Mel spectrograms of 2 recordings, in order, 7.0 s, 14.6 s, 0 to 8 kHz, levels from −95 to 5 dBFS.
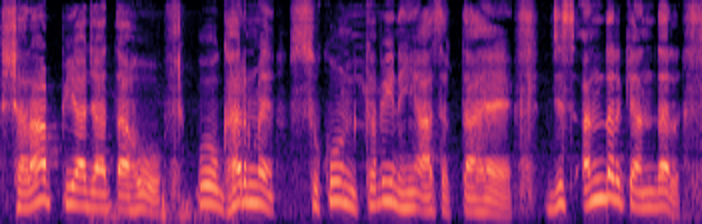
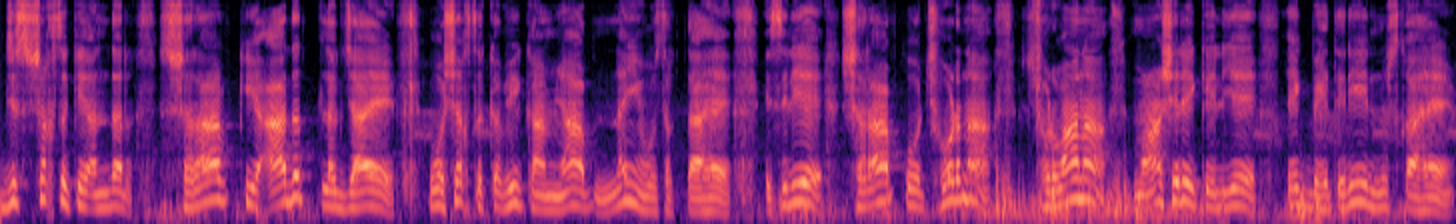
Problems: none marked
